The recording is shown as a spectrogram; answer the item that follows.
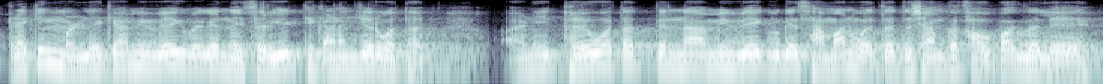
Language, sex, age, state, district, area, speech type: Goan Konkani, male, 18-30, Goa, Bardez, urban, spontaneous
